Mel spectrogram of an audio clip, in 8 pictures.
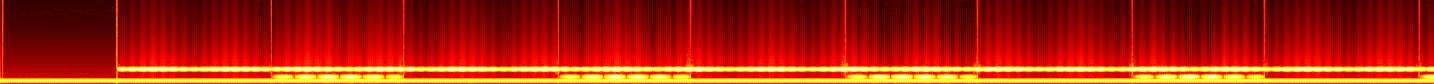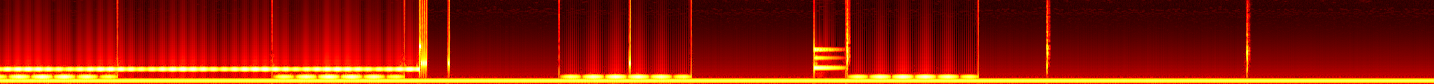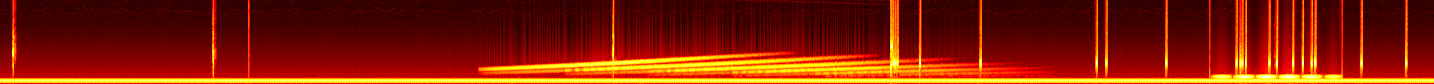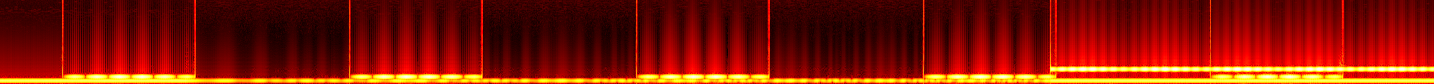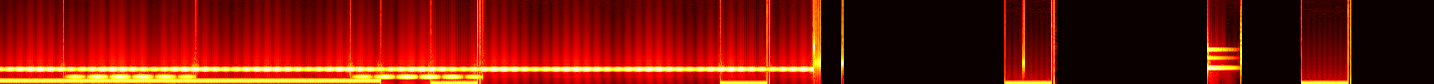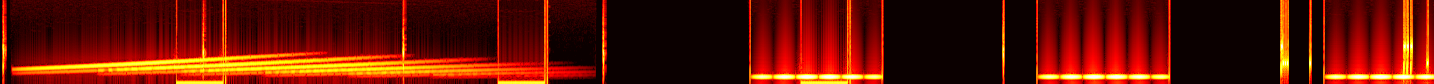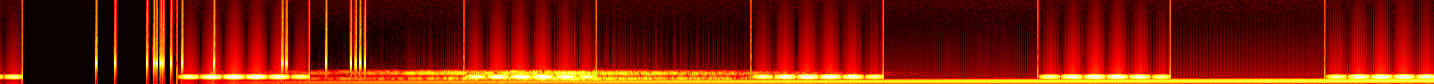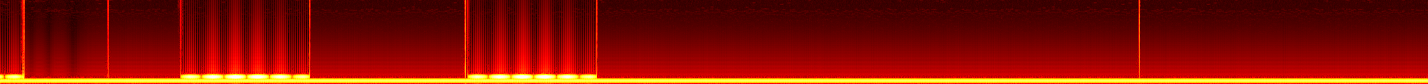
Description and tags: Miscellaneous electronic whirring.
Generated and Edited in Audacity
electromechanics, sci-fi, background-noise, computer, electronics, robotics, electronic, beep, artificial, machine, whirring, synthesizer, beeps, fx, digital, ambience, robot, ambiance, effect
